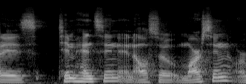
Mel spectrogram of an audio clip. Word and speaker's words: Marcin: And that is Tim Henson and also Marcin, or Marcin, I believe is how you say his name because he's Polish.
